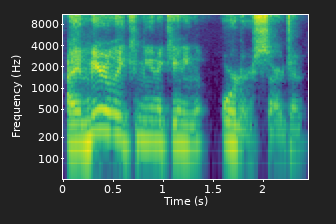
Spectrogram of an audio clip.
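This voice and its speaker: A man's voice: fairly high pitch, sing-song, fast, fairly bright tone, pitched above the performer's own voice. A man reading the lines of a dutiful British soldier delivering orders, in a matter-of-fact way. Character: plain male redcoat messenger, dutiful.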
